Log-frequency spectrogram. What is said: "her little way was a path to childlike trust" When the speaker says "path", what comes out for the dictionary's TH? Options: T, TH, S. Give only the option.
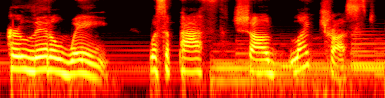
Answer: TH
